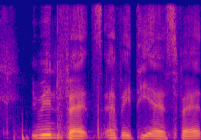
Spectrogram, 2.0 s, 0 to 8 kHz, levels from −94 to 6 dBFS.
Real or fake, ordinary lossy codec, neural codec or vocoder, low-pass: real; none; none; none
